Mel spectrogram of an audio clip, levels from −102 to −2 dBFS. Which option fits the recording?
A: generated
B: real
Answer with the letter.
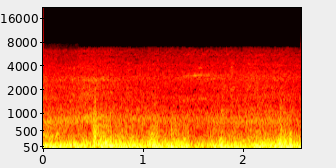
B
